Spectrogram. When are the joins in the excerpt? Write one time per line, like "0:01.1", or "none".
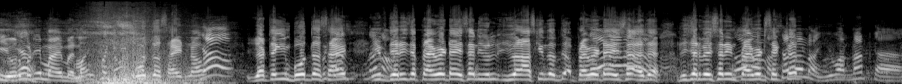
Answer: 0:00.9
